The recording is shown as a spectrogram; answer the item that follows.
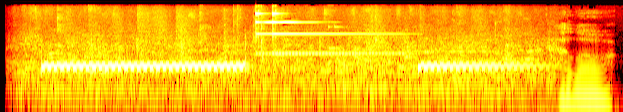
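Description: Telephone ringing twice: a trilling ring of about two seconds, then a shorter one. Between the rings there is a click and faint steady high tones.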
